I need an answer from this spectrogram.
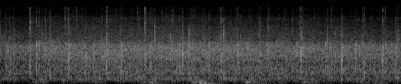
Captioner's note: audience applauding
